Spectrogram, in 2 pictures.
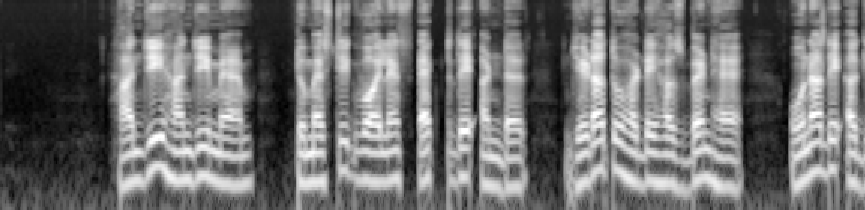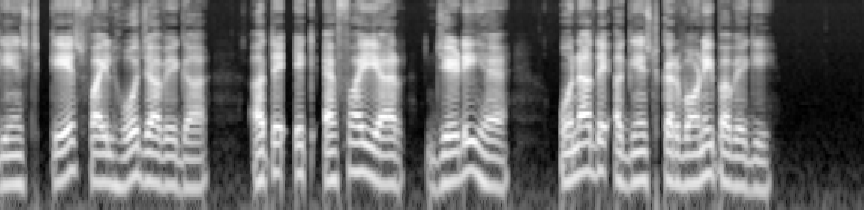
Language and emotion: Punjabi, neutral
